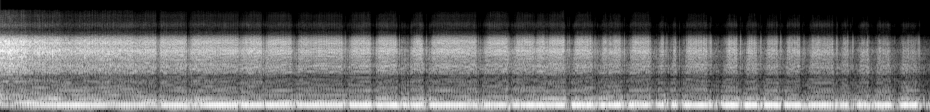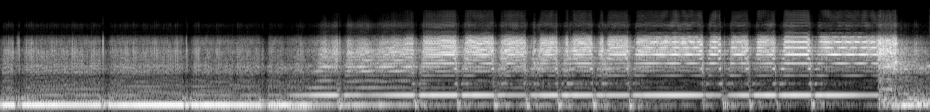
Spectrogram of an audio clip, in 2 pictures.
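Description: An electric guitar pickup excited by a magnetic pick held near the strings, run through distortion, gives a loud, continuous, buzzing strummed drone whose tone shifts brighter partway through.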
